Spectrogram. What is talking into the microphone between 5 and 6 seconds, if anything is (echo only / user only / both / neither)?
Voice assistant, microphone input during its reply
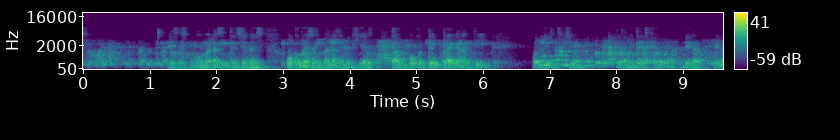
both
